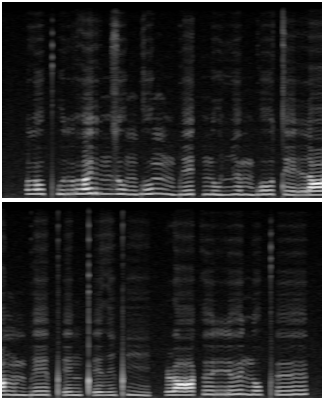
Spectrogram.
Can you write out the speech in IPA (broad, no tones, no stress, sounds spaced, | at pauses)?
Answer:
lˠ o pʼ u r lˠ e r n z o ŋ ɡ o ŋ m b e t n u ʎ ø m b o t e r ɑ ŋ m b e pʼ e ŋ pʼ e ð i pʼ i | ɭ ɑ k ø r ø n o pʼ ø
